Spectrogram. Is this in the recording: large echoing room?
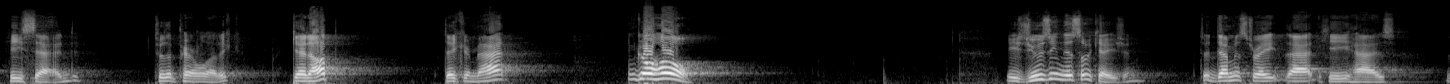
yes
